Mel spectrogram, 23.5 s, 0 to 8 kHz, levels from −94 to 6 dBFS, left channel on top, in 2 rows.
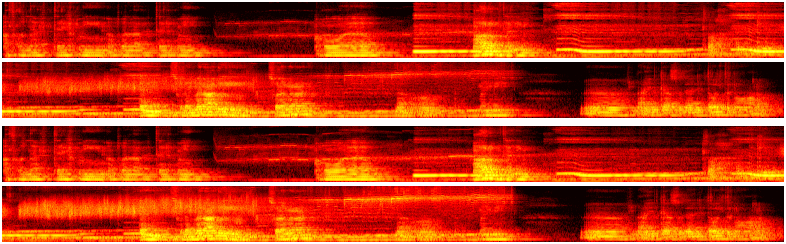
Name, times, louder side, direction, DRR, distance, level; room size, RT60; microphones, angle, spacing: voice 1, 0.0-2.9 4.7-5.6 7.1-7.9 13.8-15.4 15.7-16.4 18.9-19.3, right 1 dB, 15° right, 0 dB, 6.5 m, -23 dB
sound 1, 3.4-3.6 3.9-19.4, right 4 dB, 75° right, 1.0 m, -32 dB
sound 2, 6.2-8.0 8.3-10.5 10.9-13.1 13.6-14.1, left 3 dB, 55° left, 0.5 m, -22 dB
voice 2, 10.6-11.7 17.6-18.3 20.5-23.2, equal, 15° left, -6 dB, 3.9 m, -27 dB
26.5 x 9.8 x 4.6 m, 1.1 s
head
